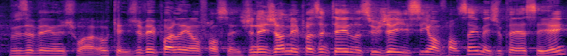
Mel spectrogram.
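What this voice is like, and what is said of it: Strong American accent in French. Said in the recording (French): “je peux parler en français avec un fort accent américain ... I can speak in English with a strong American accent.”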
